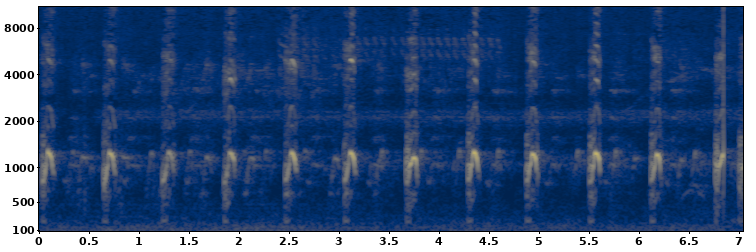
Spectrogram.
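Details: Monotonous series of about twelve honking calls from a female white-breasted waterhen, each a short nasal note curving up and down, delivered regularly roughly every 0.6 seconds.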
